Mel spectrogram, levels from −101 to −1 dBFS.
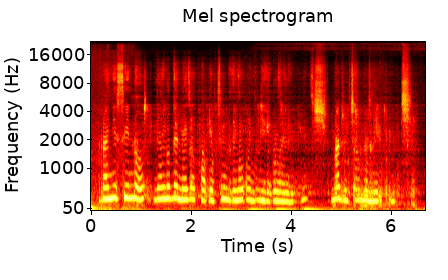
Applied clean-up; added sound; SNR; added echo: neural mask model DeepFilterNet 3.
